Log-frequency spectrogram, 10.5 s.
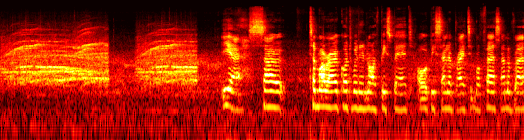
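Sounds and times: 
crowd cheering: 0:00.0 - 0:04.4
speech: 0:04.5 - 0:10.4.

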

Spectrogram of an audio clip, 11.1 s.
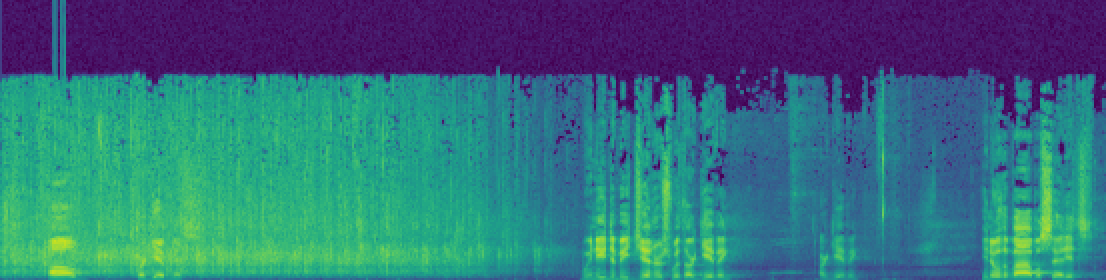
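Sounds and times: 
crowd clapping: 0:00.0 - 0:05.8
speech: 0:00.5 - 0:02.1, 0:05.8 - 0:07.4, 0:08.2 - 0:08.7, 0:09.8 - 0:11.0.

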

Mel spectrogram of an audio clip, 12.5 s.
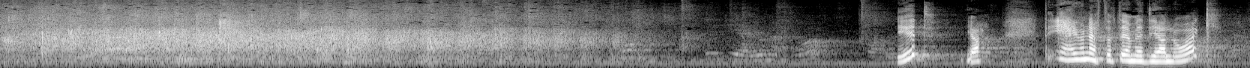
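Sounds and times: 
audience applause: 0:00.0 - 0:06.7
speech: 0:09.0 - 0:12.4.

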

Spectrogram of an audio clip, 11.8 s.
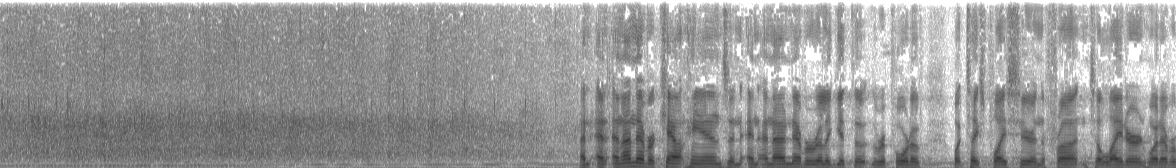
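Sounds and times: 
audience clapping: 0:00.0 - 0:06.5
speech: 0:05.8 - 0:11.7.

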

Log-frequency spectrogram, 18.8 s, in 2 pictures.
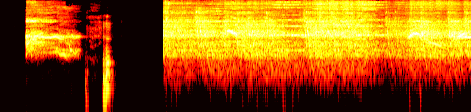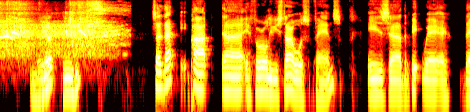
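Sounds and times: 
Wilhelm scream in film clip: 0:00.5 - 0:01.6, 0:03.3 - 0:12.1
speech: 0:02.1 - 0:02.4, 0:10.3 - 0:11.2, 0:12.5 - 0:18.8
dense noisy film action sound: 0:03.3 - 0:12.2.

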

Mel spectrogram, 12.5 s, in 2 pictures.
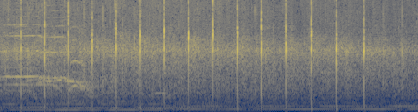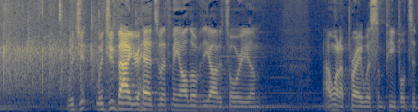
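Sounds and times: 
audience applause and hand clapping: 0:00.0 - 0:08.6
speech: 0:07.3 - 0:10.3, 0:11.1 - 0:12.5.

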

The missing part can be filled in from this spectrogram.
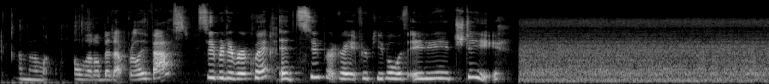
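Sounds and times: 
speech: 0:00.2 - 0:05.3
brown noise played back: 0:05.2 - 0:07.6.

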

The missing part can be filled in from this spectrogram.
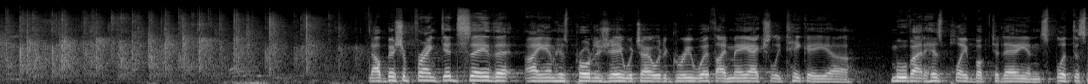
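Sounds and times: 
crowd clapping: 0:00.0 - 0:03.9
speech: 0:03.7 - 0:10.8.

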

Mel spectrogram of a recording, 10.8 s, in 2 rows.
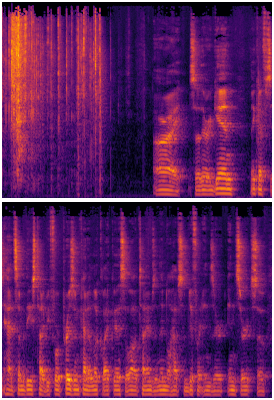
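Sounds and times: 
foil pack of trading cards crinkling as it is opened: 0:00.0 - 0:03.0
speech: 0:03.0 - 0:10.8.

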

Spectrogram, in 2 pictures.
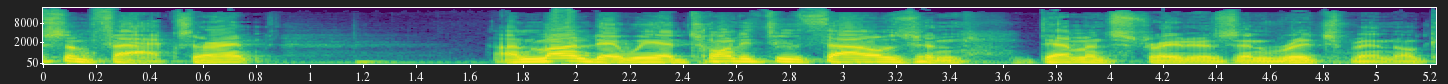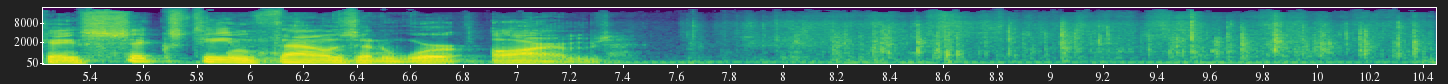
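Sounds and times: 
speech: 0:00.0 - 0:01.0, 0:01.7 - 0:07.5
papers being shuffled: 0:07.6 - 0:10.4.

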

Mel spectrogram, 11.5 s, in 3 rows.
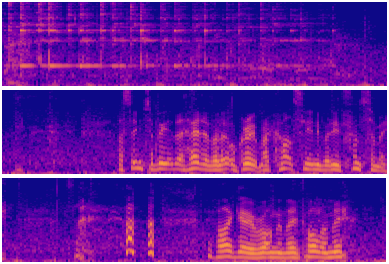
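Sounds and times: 
handheld bell rung rapidly: 0:00.0 - 0:03.5
speech: 0:05.0 - 0:08.6, 0:09.8 - 0:11.3.

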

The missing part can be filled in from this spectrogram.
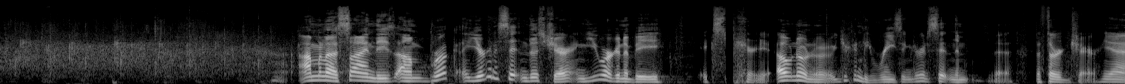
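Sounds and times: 
crowd applauding: 0:00.0 - 0:04.0
speech: 0:02.7 - 0:11.2.

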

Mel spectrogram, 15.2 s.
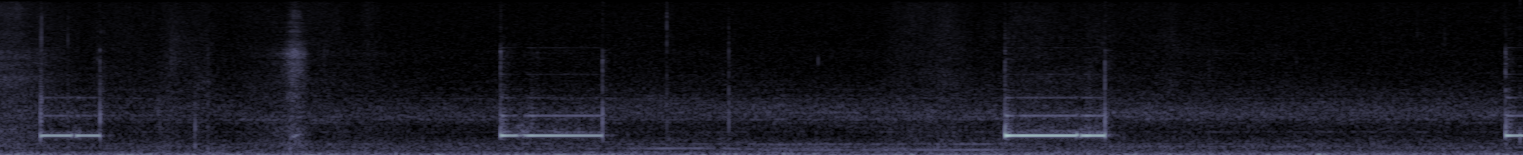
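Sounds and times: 
quiet hiss: 0:00.0 - 0:15.2
phone ringback tone beeps: 0:00.4 - 0:01.1, 0:05.0 - 0:06.1, 0:10.1 - 0:11.2, 0:15.1 - 0:15.2
faint breath: 0:02.6 - 0:03.3.

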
